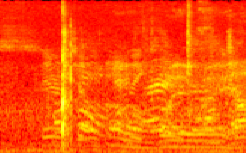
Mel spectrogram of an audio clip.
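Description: A baseball pitch smacks into the catcher's leather mitt with a single sharp pop about half a second in. Voices talking follow.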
